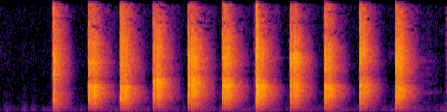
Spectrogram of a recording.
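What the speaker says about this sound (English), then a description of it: "If you not clapping, I'm clapping, man" A single pair of hands claps close by, giving eleven crisp, evenly spaced claps at a steady rhythm with no voices over them.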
